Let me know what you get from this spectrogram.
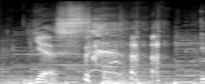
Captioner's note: laughs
